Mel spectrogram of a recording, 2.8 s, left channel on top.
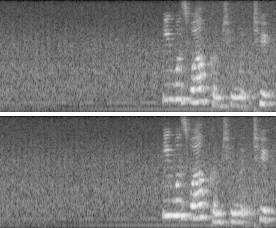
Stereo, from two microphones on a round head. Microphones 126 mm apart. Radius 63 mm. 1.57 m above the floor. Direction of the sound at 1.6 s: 20° right (ahead or behind).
